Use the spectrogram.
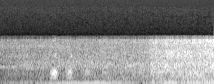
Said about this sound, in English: I stood at the station and watched as the bus drove off and disappeared into the snow.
